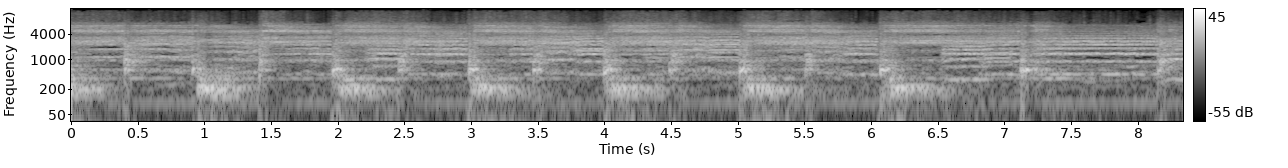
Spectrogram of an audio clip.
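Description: Kerala temple percussion ensemble (melam): chenda drums beating a steady rhythm with a heavy stroke about once a second, while brass kombu horns sound held, buzzing notes over the drumming.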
